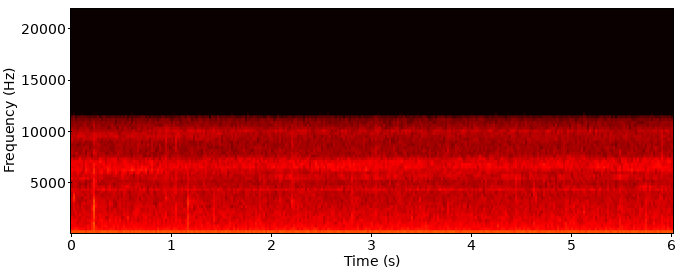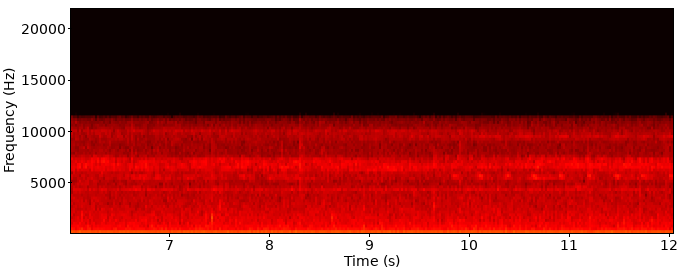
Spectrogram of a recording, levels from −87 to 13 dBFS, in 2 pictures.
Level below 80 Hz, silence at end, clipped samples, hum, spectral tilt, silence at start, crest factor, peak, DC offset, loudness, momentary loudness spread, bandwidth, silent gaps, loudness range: -50 dBFS; 0 s; under 0.1%; none; -3 dB/octave; 0 s; 22 dB; -18 dBFS; 2%; -42 LUFS; 1 LU; 12 kHz; none; 0 LU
